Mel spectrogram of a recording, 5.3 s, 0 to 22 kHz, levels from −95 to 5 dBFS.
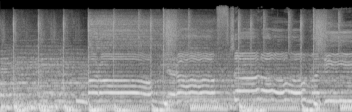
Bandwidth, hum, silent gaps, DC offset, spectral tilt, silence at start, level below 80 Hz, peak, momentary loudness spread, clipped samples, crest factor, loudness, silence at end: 17.5 kHz; none; none; under 0.1%; -5 dB/octave; 0 s; -16 dBFS; 0 dBFS; 4 LU; under 0.1%; 10 dB; -11 LUFS; 0 s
